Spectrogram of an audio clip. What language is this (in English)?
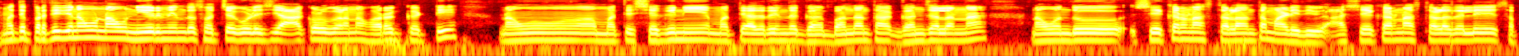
Kannada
